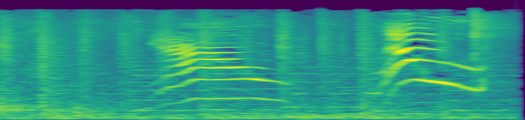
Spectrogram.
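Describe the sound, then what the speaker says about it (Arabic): Young foster kittens let out two clear, rising meows close by, a shorter cry followed by a louder, higher one, with soft rustling between them. "قطط تحتاج مساعدة."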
